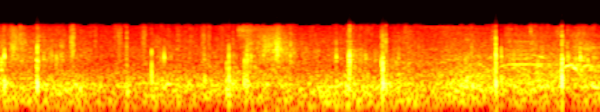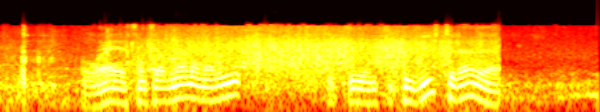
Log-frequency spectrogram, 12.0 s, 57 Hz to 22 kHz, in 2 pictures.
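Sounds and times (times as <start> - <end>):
crowd background: 4.5 - 11.1.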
